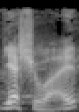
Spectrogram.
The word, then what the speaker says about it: Yeshua: In Hebrew, it means Yeshua, or it's pronounced Yeshua.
